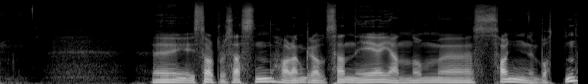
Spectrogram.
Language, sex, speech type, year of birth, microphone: Norwegian, male, spontaneous, 1979, Sennheiser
